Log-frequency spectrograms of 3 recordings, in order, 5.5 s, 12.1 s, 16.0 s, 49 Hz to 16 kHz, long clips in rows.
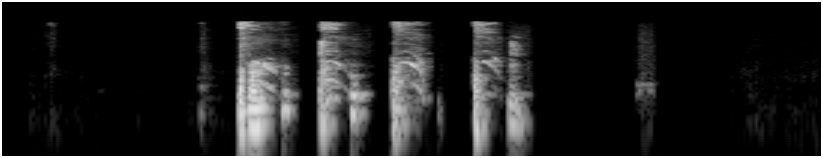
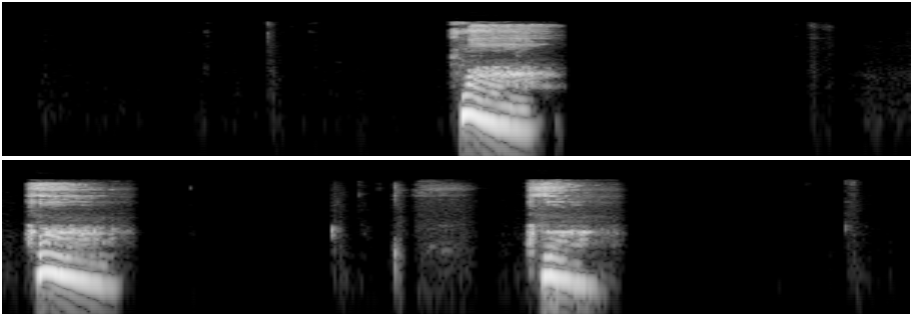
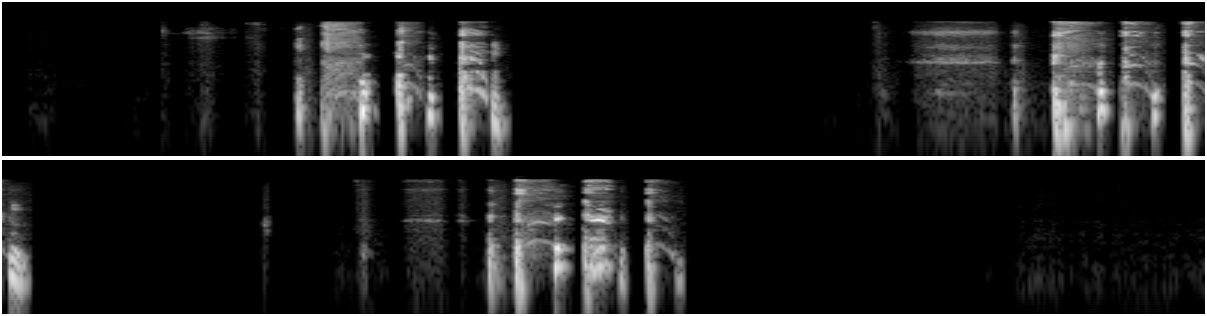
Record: {"cough_length": "5.5 s", "cough_amplitude": 26758, "cough_signal_mean_std_ratio": 0.27, "exhalation_length": "12.1 s", "exhalation_amplitude": 26631, "exhalation_signal_mean_std_ratio": 0.27, "three_cough_length": "16.0 s", "three_cough_amplitude": 27892, "three_cough_signal_mean_std_ratio": 0.21, "survey_phase": "beta (2021-08-13 to 2022-03-07)", "age": "18-44", "gender": "Female", "wearing_mask": "No", "symptom_cough_any": true, "symptom_runny_or_blocked_nose": true, "symptom_sore_throat": true, "symptom_onset": "4 days", "smoker_status": "Current smoker (1 to 10 cigarettes per day)", "respiratory_condition_asthma": false, "respiratory_condition_other": false, "recruitment_source": "Test and Trace", "submission_delay": "2 days", "covid_test_result": "Positive", "covid_test_method": "RT-qPCR", "covid_ct_value": 17.7, "covid_ct_gene": "ORF1ab gene", "covid_ct_mean": 17.8, "covid_viral_load": "1500000 copies/ml", "covid_viral_load_category": "High viral load (>1M copies/ml)"}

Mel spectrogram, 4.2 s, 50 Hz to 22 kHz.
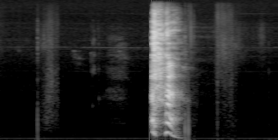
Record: {"cough_length": "4.2 s", "cough_amplitude": 10693, "cough_signal_mean_std_ratio": 0.23, "survey_phase": "alpha (2021-03-01 to 2021-08-12)", "age": "45-64", "gender": "Male", "wearing_mask": "No", "symptom_change_to_sense_of_smell_or_taste": true, "smoker_status": "Never smoked", "respiratory_condition_asthma": false, "respiratory_condition_other": false, "recruitment_source": "REACT", "submission_delay": "2 days", "covid_test_result": "Negative", "covid_test_method": "RT-qPCR"}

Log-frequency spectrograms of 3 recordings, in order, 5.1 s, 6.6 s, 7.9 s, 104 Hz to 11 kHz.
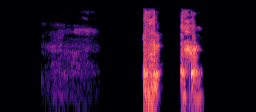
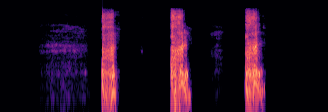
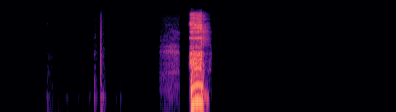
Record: {"cough_length": "5.1 s", "cough_amplitude": 27836, "cough_signal_mean_std_ratio": 0.29, "three_cough_length": "6.6 s", "three_cough_amplitude": 32768, "three_cough_signal_mean_std_ratio": 0.3, "exhalation_length": "7.9 s", "exhalation_amplitude": 26544, "exhalation_signal_mean_std_ratio": 0.16, "survey_phase": "beta (2021-08-13 to 2022-03-07)", "age": "45-64", "gender": "Male", "wearing_mask": "No", "symptom_cough_any": true, "symptom_runny_or_blocked_nose": true, "symptom_fatigue": true, "symptom_fever_high_temperature": true, "symptom_headache": true, "symptom_loss_of_taste": true, "smoker_status": "Current smoker (1 to 10 cigarettes per day)", "respiratory_condition_asthma": false, "respiratory_condition_other": false, "recruitment_source": "Test and Trace", "submission_delay": "2 days", "covid_test_result": "Positive", "covid_test_method": "RT-qPCR", "covid_ct_value": 15.2, "covid_ct_gene": "ORF1ab gene", "covid_ct_mean": 15.6, "covid_viral_load": "7800000 copies/ml", "covid_viral_load_category": "High viral load (>1M copies/ml)"}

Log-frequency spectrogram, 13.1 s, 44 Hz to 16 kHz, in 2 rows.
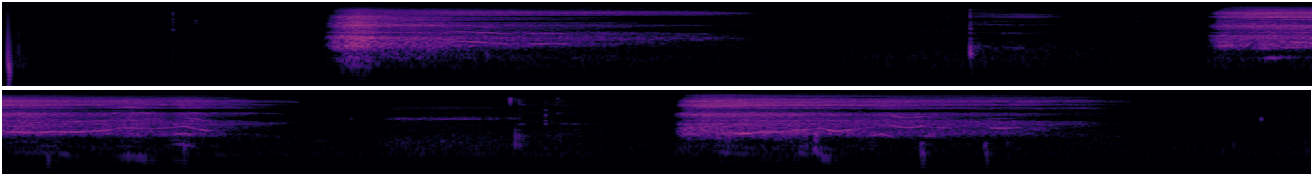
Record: {"exhalation_length": "13.1 s", "exhalation_amplitude": 3359, "exhalation_signal_mean_std_ratio": 0.53, "survey_phase": "beta (2021-08-13 to 2022-03-07)", "age": "65+", "gender": "Female", "wearing_mask": "No", "symptom_shortness_of_breath": true, "symptom_fatigue": true, "symptom_headache": true, "symptom_change_to_sense_of_smell_or_taste": true, "symptom_other": true, "smoker_status": "Ex-smoker", "respiratory_condition_asthma": true, "respiratory_condition_other": true, "recruitment_source": "Test and Trace", "submission_delay": "2 days", "covid_test_result": "Positive", "covid_test_method": "LAMP"}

